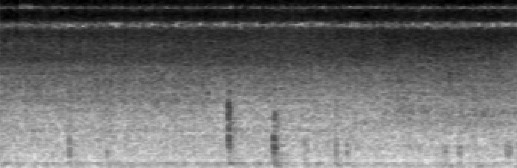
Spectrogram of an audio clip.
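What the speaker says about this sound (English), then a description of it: "right next to it, I got my sauce starting to simmer" Marsala sauce simmering in a pan beside cooking noodles gives a steady soft sizzle and hiss, broken now and then by faint pops and bubbles, fairly quiet throughout.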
